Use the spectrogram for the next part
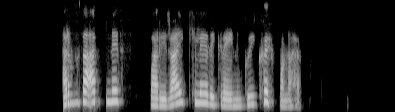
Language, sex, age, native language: Icelandic, female, 30-39, Icelandic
